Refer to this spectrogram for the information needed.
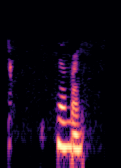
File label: Dispatch, scanner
